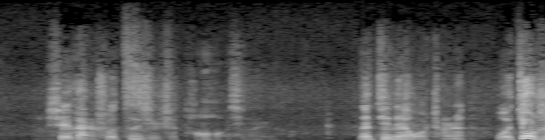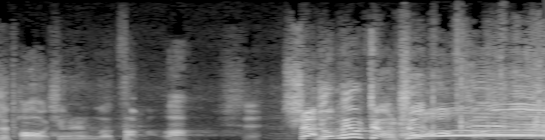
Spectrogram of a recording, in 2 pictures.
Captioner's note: applause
